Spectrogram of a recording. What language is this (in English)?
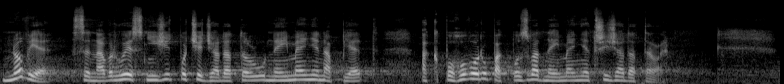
Czech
